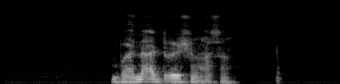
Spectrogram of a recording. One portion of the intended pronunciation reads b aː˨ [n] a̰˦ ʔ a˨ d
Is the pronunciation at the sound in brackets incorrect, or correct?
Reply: correct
